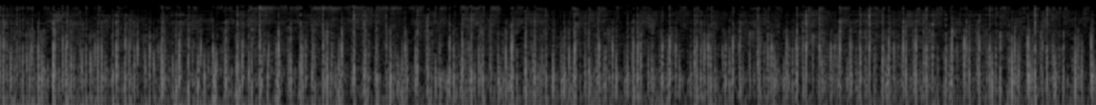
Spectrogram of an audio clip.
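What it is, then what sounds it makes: Wooden honey dippers knocked together. Two small solid wooden honey dippers with grooved heads are held in both hands with long red nails and knocked and rubbed together in front of the mic. The result is a steady, rapid stream of dry, close wooden clacks and ridged rattling with a woody midrange tone.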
